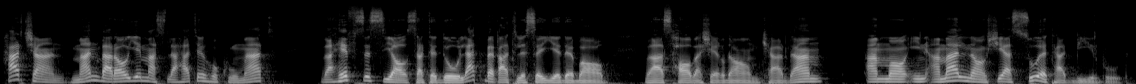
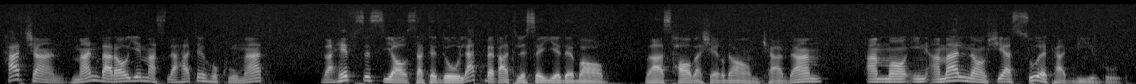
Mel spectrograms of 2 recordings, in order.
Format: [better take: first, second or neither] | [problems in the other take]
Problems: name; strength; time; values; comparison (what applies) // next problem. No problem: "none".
first | hiss; noticeable; throughout; 20 dB below the speech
